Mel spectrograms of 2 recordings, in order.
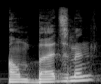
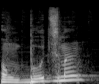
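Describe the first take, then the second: First: It uses the original foreign-style pronunciation. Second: The stress falls on the second-to-last syllable. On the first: "as pronúncias mais originais" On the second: "ou como paroxítona"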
